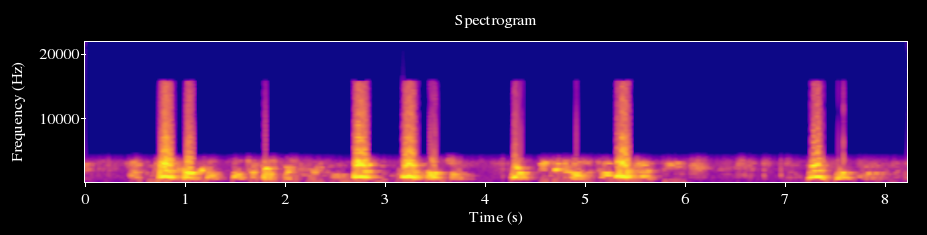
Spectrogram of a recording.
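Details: Japanese Chin dog reacting after hearing fireworks, giving sharp, short barks and yips in irregular bursts, some rising whines between, with a person talking to the dog alongside.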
